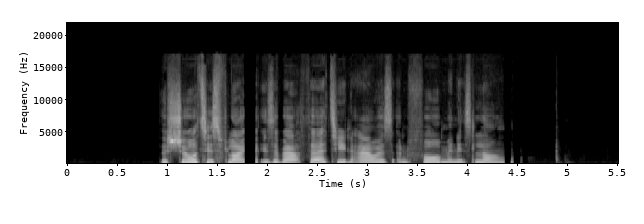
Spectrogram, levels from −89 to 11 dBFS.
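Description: Speech clip with two gaps, likely Bluetooth dropouts from late packets: the sound cuts to silence at 1.76 to 1.90 s, before "is about thirteen hours", then resumes as if it had played on. At 4.36 to 4.60 s, after "hours and four minutes", there are scattered short holes, the longest about 70 ms.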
